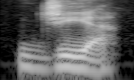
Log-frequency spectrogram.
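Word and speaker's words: Dia: is god in irish it's spelt dh the dh letters mean j and ia okay jia okay jiev that means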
